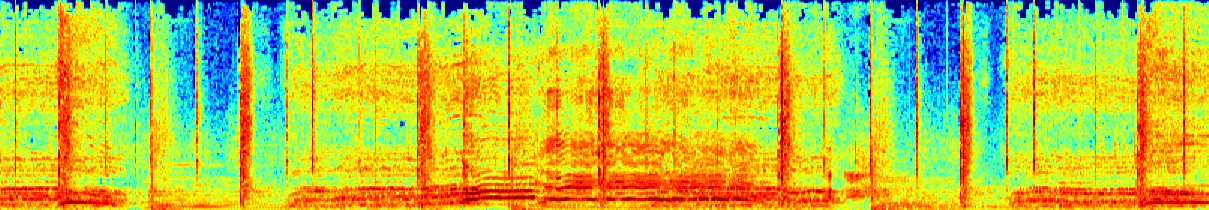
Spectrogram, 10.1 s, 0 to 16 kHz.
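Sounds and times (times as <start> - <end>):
person singing sustained notes: 2.8 - 7.5.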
